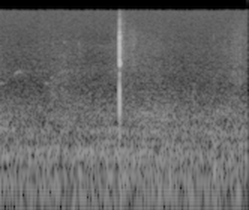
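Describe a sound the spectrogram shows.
A golf club taps a ball with a light click.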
